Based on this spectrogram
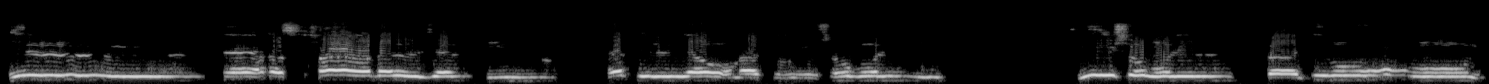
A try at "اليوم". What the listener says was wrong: আর একটা হচ্ছে এই যে ওয়াওটা হচ্ছে পাতলা হরফ, যেন ইয়াও না হয়, ইয়েউমা ইয়েউমা।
